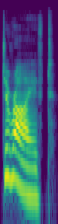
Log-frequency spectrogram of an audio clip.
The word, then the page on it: derived: American English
